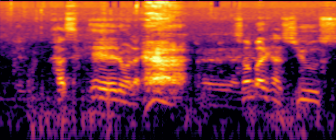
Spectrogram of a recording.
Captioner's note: growls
